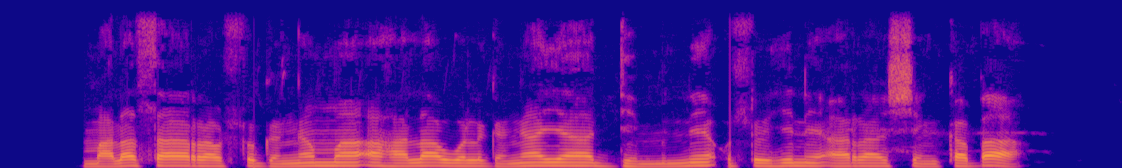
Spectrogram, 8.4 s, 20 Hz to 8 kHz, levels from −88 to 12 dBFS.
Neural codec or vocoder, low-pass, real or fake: none; 7.2 kHz; real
